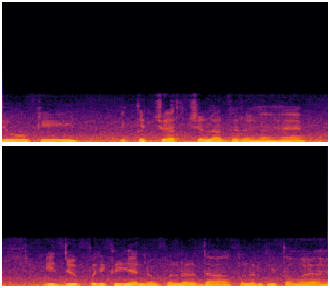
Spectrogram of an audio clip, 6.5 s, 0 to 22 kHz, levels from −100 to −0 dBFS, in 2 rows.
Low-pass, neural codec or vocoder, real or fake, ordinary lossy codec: none; codec, 16 kHz, 16 kbps, FreqCodec, larger model; fake; none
